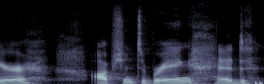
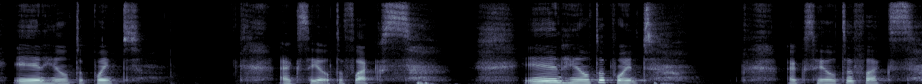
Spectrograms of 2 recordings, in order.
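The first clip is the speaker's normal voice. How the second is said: calm yoga instructor. Acted.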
